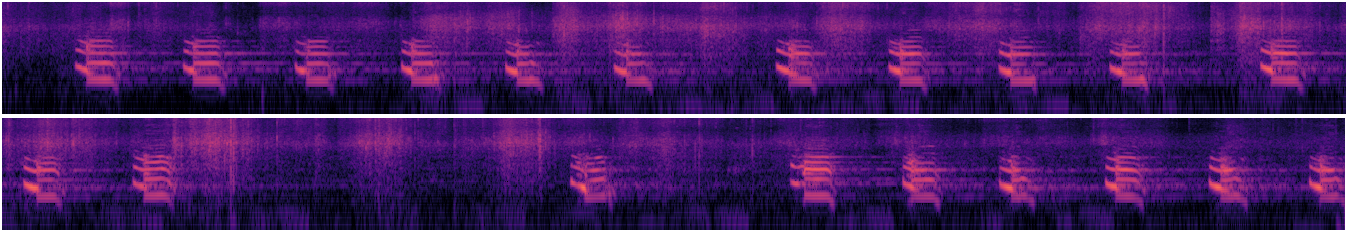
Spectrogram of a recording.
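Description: Treeing Walker coonhound barking treed: a steady chop of short barks, about two a second, with a brief break about two-thirds of the way through, the sign of a raccoon up the tree. Footsteps rustle through dry leaves between the barks.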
